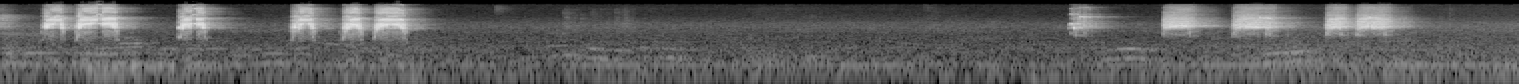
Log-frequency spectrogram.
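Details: Female black francolin calling, kept as a pet: two bursts of harsh, high, rapid notes, first a run of about five at the start, then after a pause of about three seconds another run of about five, with a faint low hum behind.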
